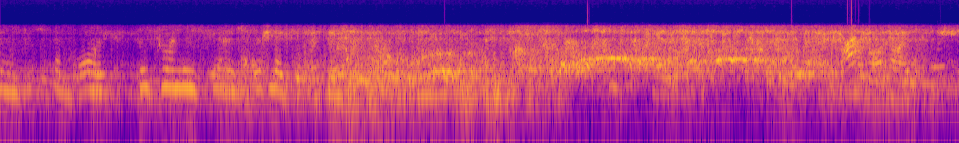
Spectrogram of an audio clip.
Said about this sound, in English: It sounds like it's a basketball game. Yeah, that's what I think. It sounds like a basketball game because you can hear a ball dribbling and you can actually hear sneakers squeaking. You can hear the sneaker squeaking.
